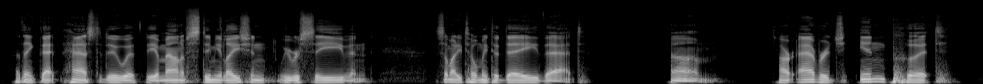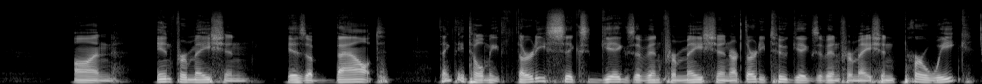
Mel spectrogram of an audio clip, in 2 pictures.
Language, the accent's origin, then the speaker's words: English; Louisiana, United States; I grew up in Louisiana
